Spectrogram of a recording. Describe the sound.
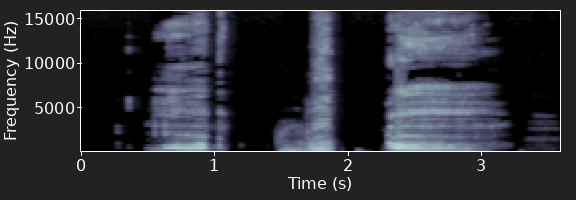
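Groans from someone with an overfull, nauseous stomach: three loud, drawn-out vocal moans, the last longest and sagging downward in pitch, separated by short pauses.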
